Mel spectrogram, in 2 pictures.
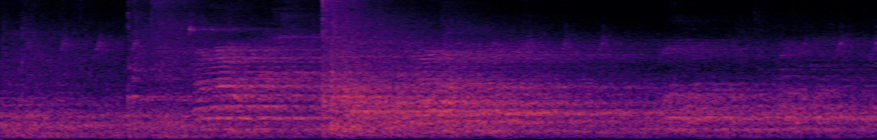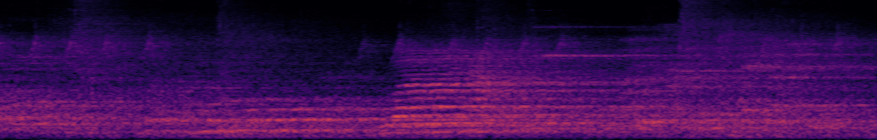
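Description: Men talk and call out loudly in a large echoing hall.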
